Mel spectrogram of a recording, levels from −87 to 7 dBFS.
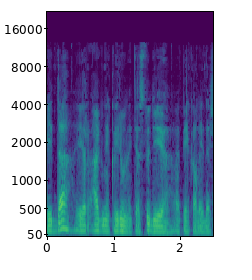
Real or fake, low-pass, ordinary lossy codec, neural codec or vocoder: real; 14.4 kHz; AAC, 32 kbps; none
